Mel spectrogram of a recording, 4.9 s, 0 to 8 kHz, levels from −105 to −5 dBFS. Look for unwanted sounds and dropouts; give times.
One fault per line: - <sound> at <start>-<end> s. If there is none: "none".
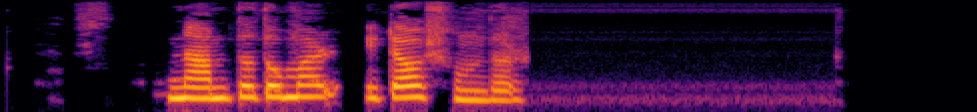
none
